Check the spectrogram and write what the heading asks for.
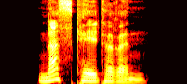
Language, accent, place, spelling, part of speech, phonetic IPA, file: German, Germany, Berlin, nasskälteren, adjective, [ˈnasˌkɛltəʁən], De-nasskälteren.ogg
- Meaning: inflection of nasskalt: 1. strong genitive masculine/neuter singular comparative degree 2. weak/mixed genitive/dative all-gender singular comparative degree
